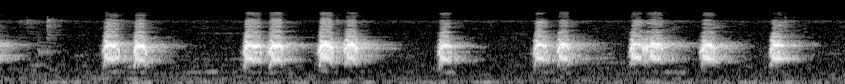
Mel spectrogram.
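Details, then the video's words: Sooty-headed bulbul in ngekek cackling style: loud, harsh doubled chacks spaced unevenly, roughly one burst every half second, with a silent gap near the start. "Suara Unik Burung Trucukan Ngekek Panjang Sangat Cepat"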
